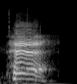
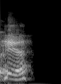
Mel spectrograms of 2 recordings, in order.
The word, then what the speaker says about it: Perth: Perth. Not Perth. It's like purse, but with a lisp.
